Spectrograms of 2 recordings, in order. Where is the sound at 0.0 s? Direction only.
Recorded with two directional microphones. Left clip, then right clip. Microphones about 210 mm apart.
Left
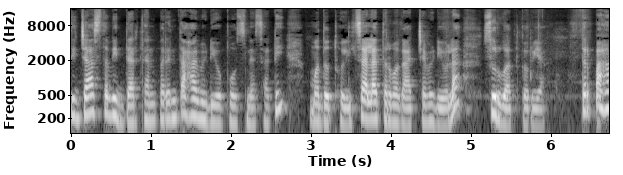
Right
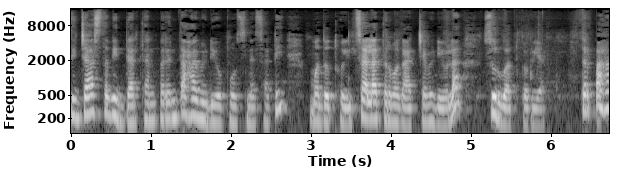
30° left (ahead or behind).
